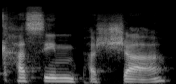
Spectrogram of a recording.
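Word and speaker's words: Kasımpaşa: So Erdogan grew up in a poor religious neighborhood in Istanbul called Kasim Pasha, I think is the correct pronunciation.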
